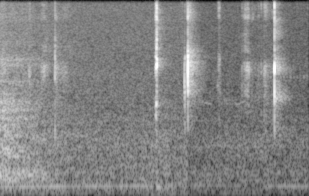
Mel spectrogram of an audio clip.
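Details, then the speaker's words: Carburetor fuel pump diaphragm removed from a machine: sharp dry crackles like stiff plastic when flexed instead of soft rubber; diaphragm hardened, no fuel inside, identified as the problem. "shouldn't sound like a piece of plastic. Hear that? It's supposed to pump your fuel. Yeah, that's the problem."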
